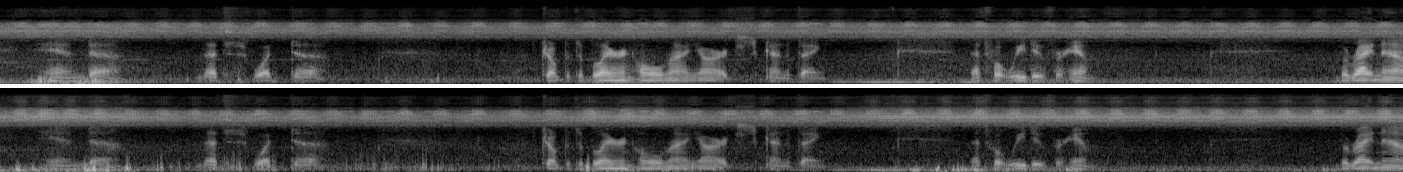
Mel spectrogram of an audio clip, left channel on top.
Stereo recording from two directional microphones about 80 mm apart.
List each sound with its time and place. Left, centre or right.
10.1 s cricket: right
13.6 s cricket: right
